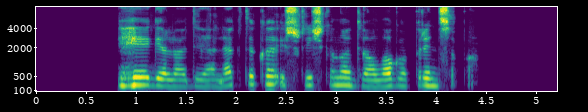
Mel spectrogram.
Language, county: Lithuanian, Utena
